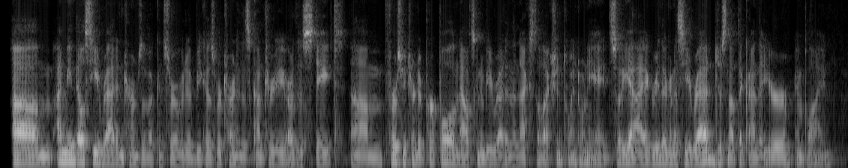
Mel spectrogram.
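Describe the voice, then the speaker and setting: Over noticeable background noise, a man with an American accent talks at a very fast pace with hardly any pauses, at a medium pitch with ordinary pitch variation. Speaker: podcast co-host, electrical engineer. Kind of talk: casual debate. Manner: animated.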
